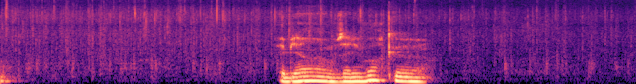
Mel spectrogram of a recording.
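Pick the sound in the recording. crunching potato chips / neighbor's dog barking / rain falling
rain falling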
